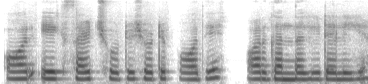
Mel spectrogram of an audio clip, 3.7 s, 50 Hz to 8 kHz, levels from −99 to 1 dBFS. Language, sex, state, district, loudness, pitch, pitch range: Hindi, female, Maharashtra, Pune, -36 LUFS, 240 Hz, 230-245 Hz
